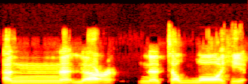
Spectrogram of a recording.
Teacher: Allah lafzı kalın okunacak. Çünkü öncesindeki harfin harekesi üstte yani Allah lafzına üstten bağlanıyor. Dolayısıyla kalın okunacak Allah lafzı aleyhi.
